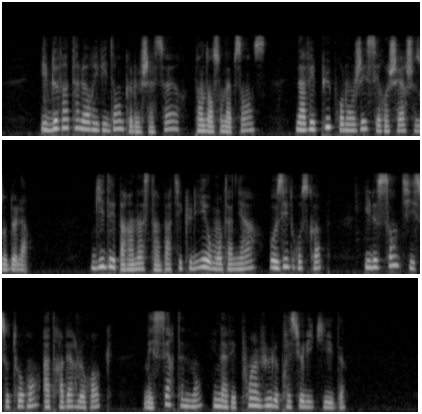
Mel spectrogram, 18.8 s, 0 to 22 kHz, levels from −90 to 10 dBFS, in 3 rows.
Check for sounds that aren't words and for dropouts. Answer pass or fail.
pass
